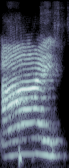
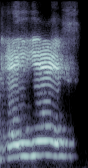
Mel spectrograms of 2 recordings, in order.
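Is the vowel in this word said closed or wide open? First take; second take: wide open; closed. First: The vowel is said with a wide open mouth. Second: The vowel is said with a less open mouth. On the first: The speaker calls it right. "tapi eyes. Dibuka kalau baca eyes" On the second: The speaker calls it wrong. "bukan eyes"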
